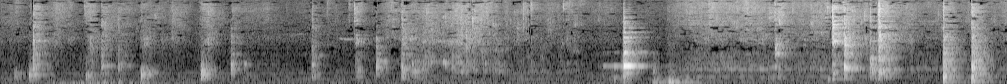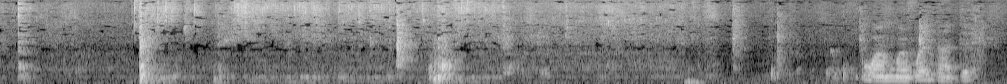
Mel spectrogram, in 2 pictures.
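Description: Pots and dishes clattering at a kitchen sink, with a tap running for several seconds in the middle. One sharp clank about six seconds in is the loudest.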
